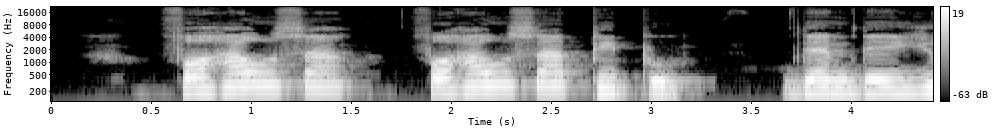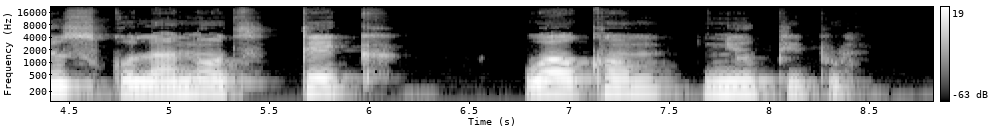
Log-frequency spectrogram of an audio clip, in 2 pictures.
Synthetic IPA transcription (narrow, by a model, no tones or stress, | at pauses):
fɔɦawsa | fɔɦaʊsapipo | dɛ̃mdejuskolanɔttek | wɛlkʰɔ̃m | njupipʰo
